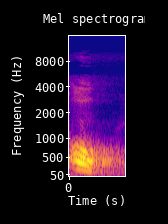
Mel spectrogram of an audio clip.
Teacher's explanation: ओ का जो उच्चारण स्थान होगा वो क्या होगा कंठ ओष्ठ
